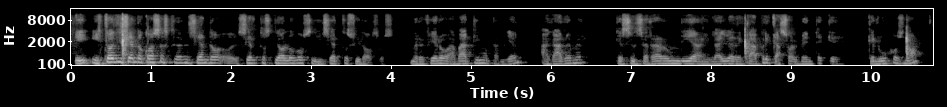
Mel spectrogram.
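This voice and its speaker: A man's voice: medium pitch, fairly quick, background noise. A Mexican university professor giving a keynote lecture, digressive and emphatic, often repeating words as he searches for phrasing. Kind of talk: academic lecture.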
